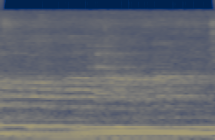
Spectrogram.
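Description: Church organ playing slow, held chords, moving to a new chord about a second in.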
